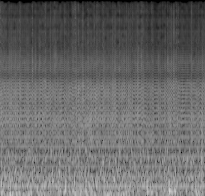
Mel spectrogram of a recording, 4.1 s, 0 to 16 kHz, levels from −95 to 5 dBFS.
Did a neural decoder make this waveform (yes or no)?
yes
